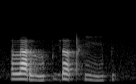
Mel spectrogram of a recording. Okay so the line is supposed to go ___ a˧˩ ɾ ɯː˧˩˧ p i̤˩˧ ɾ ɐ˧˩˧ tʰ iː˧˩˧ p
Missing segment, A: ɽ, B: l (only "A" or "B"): B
